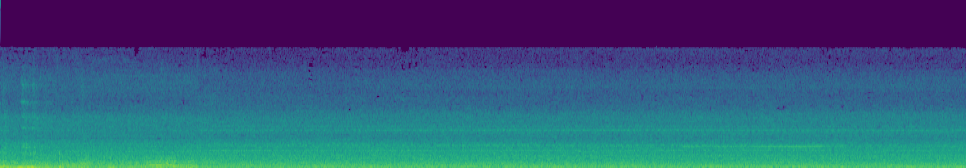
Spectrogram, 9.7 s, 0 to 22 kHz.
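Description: Steady rumble and hum of trains in a station, with an ICE 1 high-speed train pulling slowly out. Louder with low swells for the first two seconds, then even, with a faint high whistle about seven seconds in.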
